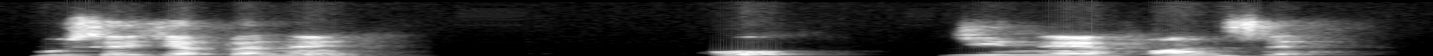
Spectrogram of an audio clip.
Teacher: La entonación es descendiente, ¿sí? Va hacia abajo.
